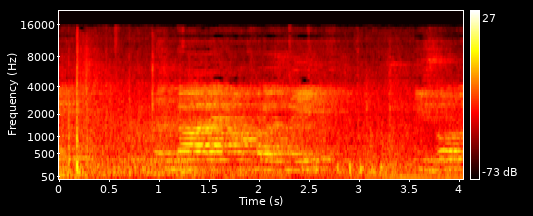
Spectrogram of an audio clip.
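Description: A man speaking in short phrases, with one sharp knock just after the start.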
